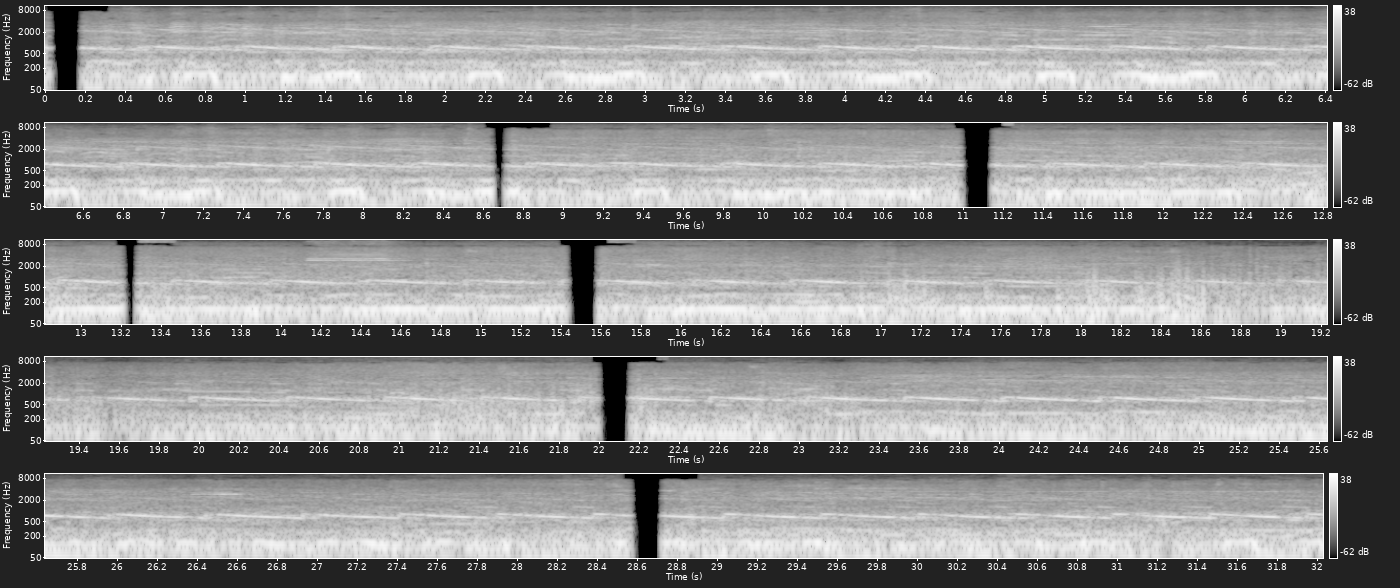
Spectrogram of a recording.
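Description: Tractor engines running in a convoy under a siren-type horn that wails in quick falling sweeps, two or three a second. The sound drops out for an instant several times.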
